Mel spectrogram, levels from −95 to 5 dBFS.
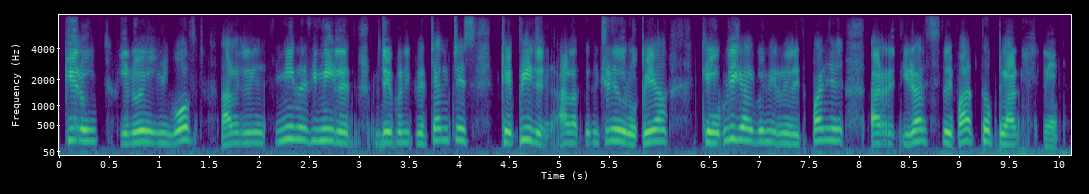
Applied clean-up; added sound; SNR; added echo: neural diffusion model UNIVERSE++.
